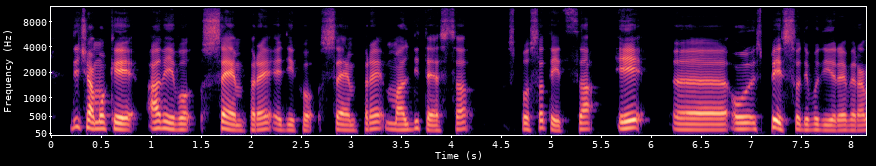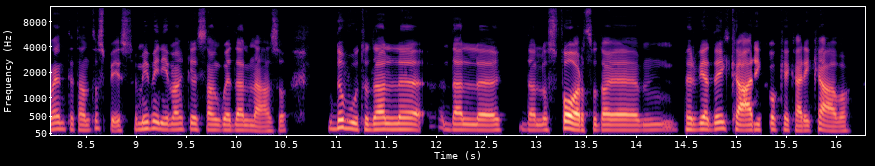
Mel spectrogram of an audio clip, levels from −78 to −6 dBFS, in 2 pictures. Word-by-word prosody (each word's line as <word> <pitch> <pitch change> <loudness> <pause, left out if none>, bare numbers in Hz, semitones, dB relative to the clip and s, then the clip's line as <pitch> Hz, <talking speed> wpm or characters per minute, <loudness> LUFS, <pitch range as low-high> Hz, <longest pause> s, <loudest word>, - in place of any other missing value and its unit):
diciamo 175 -5 +3
che 160 -3 +4
avevo 160 -4 +1
sempre 145 -2 +2
e 145 - -2
dico 135 -1 -5
sempre 150 +4 -1
mal 145 -2 -1
di 185 - -5
testa, 135 +6 -2 0.3
spossatezza 165 -1 -3 0.2
e, 200 - +5 0.2
uhm, 145 -1 +4
ho 165 0 +2
spesso 160 -2 +2
devo 145 0 -2
dire, 135 -1 -1
veramente 150 +4 -3
tanto 140 +5 -6
spesso, 150 -4 -9
mi 170 +1 -1
veniva 155 -4 -2
anche 155 +1 -5
il - - -5
sangue 140 -2 -3
dal 135 -1 -2
naso, 115 +1 -5 0.4
dovuto 170 -4 -1
dal 155 0 +1
dal 140 -2 -1
dallo 140 0 -6
sforzo 145 -3 +4
da 140 -1 +1
ehm, 140 +2 -8
per 155 -1 -2
via 155 0 +2
del 170 +3 0
carico 145 +2 +2
che 150 -2 -5
caricavo. 120 -2 -1
145 Hz, 145 wpm, -22 LUFS, 135-160 Hz, 0.4 s, e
